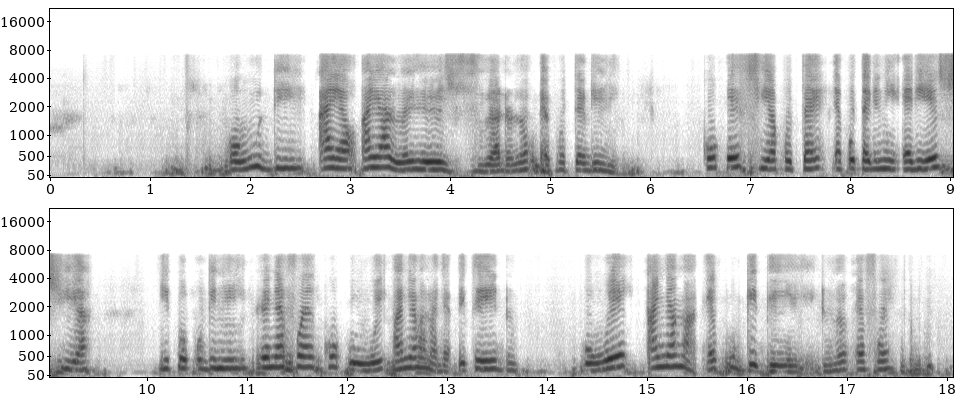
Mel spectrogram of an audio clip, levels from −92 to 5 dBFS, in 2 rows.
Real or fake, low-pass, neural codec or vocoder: fake; 7.2 kHz; codec, 16 kHz, 1 kbps, FreqCodec, smaller model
